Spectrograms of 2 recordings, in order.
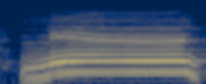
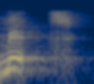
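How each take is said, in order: First: The n sound is partly there, faded. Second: The n sound is dropped into the next sound. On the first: The speaker calls it right. "the noon is there, but it's not all the way. So I fade into" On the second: The speaker calls it wrong. "without saying mit"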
